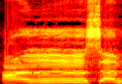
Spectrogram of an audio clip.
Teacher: Kalau huruf di Indonesia itu n, bukan, tapi disamarkan. Cara menyamarkan yaitu ketika kita membaca nun, kita bersiap membaca sin. Sambil didengungkan ya. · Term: ikhfa hakiki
